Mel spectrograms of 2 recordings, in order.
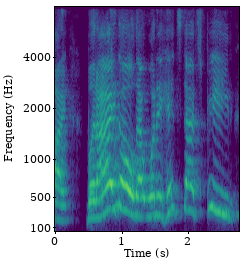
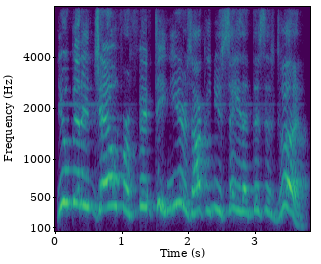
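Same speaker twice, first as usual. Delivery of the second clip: high, shouting disbelief; the king yells at his freed advisor in disbelief; outraged king; 6 semitones higher than usual. Retold or imitated. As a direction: scream it at the advisor. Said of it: "the king goes".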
